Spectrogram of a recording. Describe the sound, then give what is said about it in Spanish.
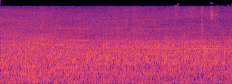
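A bus stops and idles outside with a steady, dense rumble and hiss that holds at an even loudness throughout while passengers get off and on, with no voices standing out. “pues, a ver, autobús, baja gente, sube gente, Así que, así que nada.”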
